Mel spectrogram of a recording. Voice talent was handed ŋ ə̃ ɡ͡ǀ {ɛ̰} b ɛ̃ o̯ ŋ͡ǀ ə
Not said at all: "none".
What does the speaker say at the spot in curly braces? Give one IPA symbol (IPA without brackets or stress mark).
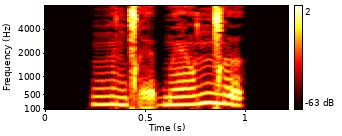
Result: ɛ̰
